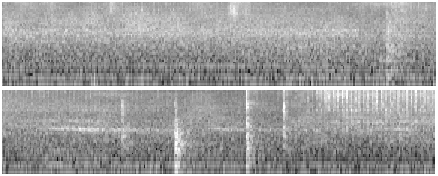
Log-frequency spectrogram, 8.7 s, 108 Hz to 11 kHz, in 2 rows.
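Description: Honda Brio's 1.2-litre four-cylinder engine idling steadily, with four sharp clicks and clunks as the hood latch is released and the hood is raised; the loudest two come between six and seven seconds in.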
